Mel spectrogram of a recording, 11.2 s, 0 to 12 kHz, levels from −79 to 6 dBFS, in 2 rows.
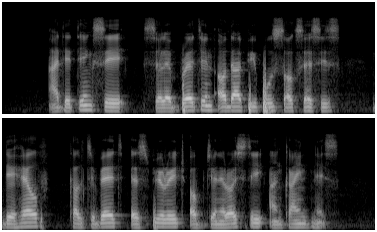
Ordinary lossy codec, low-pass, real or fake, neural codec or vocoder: none; 7.2 kHz; real; none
